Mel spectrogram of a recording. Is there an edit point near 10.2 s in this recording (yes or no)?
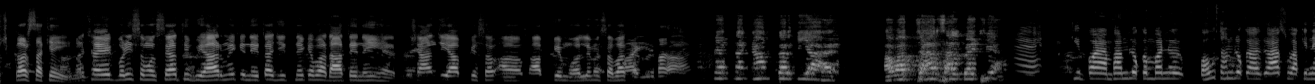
yes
